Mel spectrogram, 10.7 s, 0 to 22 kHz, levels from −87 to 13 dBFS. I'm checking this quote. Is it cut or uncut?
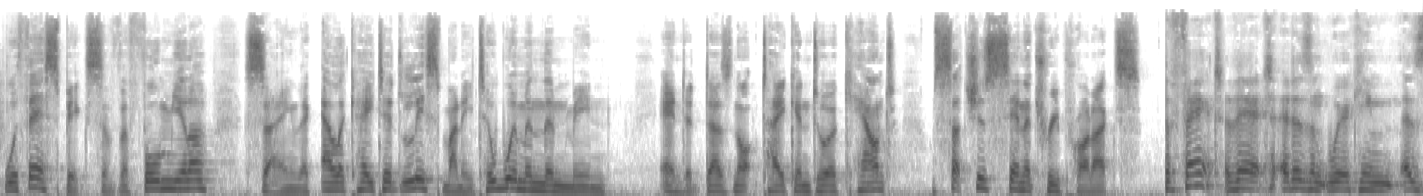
cut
